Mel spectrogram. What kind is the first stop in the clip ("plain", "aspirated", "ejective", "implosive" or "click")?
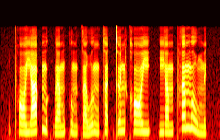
aspirated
